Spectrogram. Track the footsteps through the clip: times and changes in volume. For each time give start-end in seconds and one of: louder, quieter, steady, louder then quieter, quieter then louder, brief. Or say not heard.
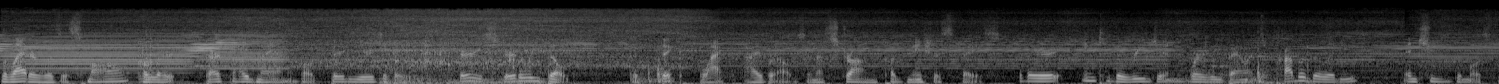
not heard.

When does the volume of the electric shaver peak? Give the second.
2 s.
